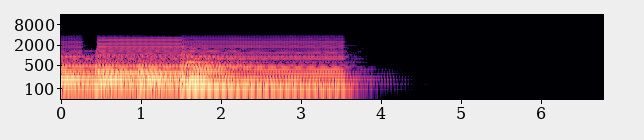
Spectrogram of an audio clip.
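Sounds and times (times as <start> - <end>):
baritone saxophone: 0.0 - 3.7.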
